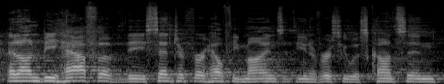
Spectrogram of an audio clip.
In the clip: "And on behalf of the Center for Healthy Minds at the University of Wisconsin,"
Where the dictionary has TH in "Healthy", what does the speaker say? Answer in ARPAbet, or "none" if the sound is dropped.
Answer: TH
